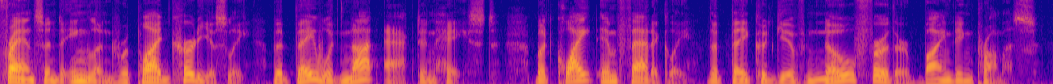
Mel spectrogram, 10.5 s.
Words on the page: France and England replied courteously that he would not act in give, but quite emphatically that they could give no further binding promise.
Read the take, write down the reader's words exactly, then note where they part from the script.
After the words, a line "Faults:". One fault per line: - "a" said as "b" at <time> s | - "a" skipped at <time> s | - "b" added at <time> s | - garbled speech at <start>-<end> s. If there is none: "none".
France and England replied courteously that they would not act in haste, but quite emphatically that they could give no further binding promise.
Faults:
- "he" said as "they" at 3.0 s
- "give" said as "haste" at 4.4 s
